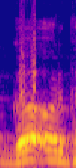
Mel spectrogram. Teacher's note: ग और घ आ जाएगा कंठ में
